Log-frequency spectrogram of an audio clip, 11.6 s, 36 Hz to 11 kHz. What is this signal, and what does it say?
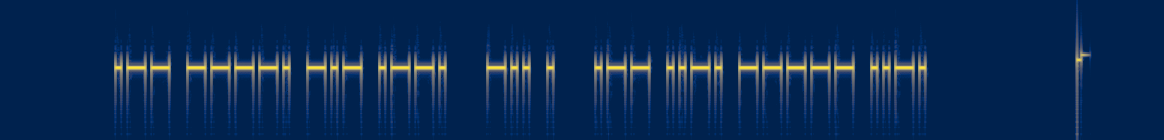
Morse code, heard as a keyed tone, about 20 wpm, 700 Hz. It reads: W9KP DE WF0F
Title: USA Callsign DE Callsign - 4 Characters - 20wpm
